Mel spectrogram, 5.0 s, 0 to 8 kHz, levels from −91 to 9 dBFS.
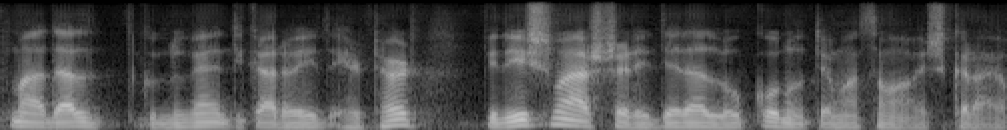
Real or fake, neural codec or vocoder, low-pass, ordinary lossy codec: fake; codec, 16 kHz, 0.7 kbps, FocalCodec; 7.2 kHz; none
